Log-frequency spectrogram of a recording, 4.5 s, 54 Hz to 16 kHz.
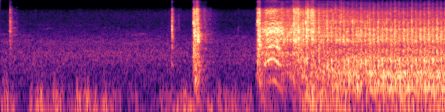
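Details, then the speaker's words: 6x6 Land Rover Perentie ambulance diesel, with the fuel pump servo on and in neutral, started by bridging a suspected failing start solenoid with a screwdriver. A couple of short cranking bursts, then it catches and settles into a steady, even idle; a clean start. "Just managed to start it with a trusty screwdriver across the start solenoid"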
